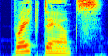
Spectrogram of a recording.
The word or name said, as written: breakdance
